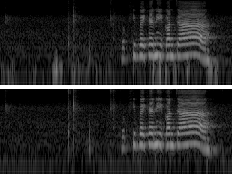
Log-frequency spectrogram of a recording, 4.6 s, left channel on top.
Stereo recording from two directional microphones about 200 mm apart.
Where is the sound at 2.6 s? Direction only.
10° left (ahead or behind).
